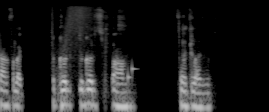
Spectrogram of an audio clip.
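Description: A menu opens with a soft click.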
